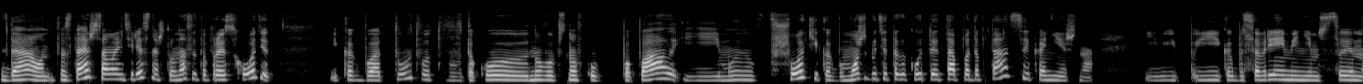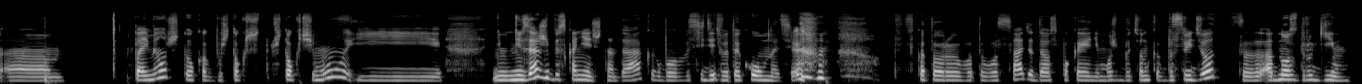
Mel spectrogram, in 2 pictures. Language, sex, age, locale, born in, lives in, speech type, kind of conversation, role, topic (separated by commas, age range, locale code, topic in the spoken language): Russian, female, 30-34, ru-RU, Russia, United States, conversation, advice, user, Как мне установить личные границы и добиться уважения в новой культуре?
